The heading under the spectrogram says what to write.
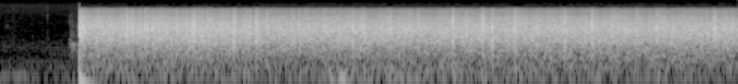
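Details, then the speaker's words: Ultrasound recording of destructive electrical discharge with tracking (nitrates released): a steady frying crackle with irregular pops that never stops, likely tracking across switch insulation; pop spacing is far from uniform and amplitudes vary widely across the spectrum. "we can hear the popping and i'm going to look at the entire recording in this view and we can see differences right and if i magnify that the way we talked about earlier just pick a slice and time we can see the spacing is nowhere near uniform right the amplitudes are nowhere near identical across the spectrum"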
